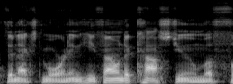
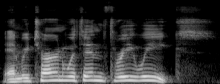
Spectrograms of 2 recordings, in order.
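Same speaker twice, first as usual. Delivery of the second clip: much higher, pleading plea; pleading cry; 5 dB louder than usual. Acted. Beast pleading as Beauty leaves the castle. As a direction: beg her to remember him.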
